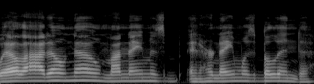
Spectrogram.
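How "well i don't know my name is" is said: put-on American southern accent. Retelling a session where Brittany suddenly spoke as someone else, imitating Brittany's southern accent. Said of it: "she started talking in a southern accent".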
